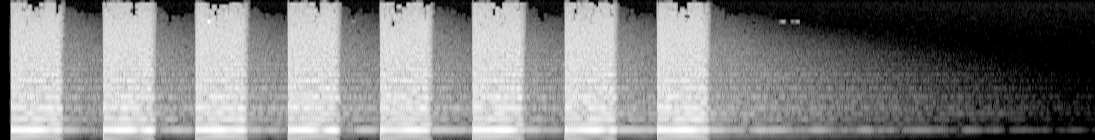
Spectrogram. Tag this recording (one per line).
alarm
alert
alien
atmosphere
bridge
digital
electronic
emergency
energy
engine
fiction
fire
future
futuristic
fx
hover
noise
science
sci-fi
sound-design
space
spaceship
starship
warning
weird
